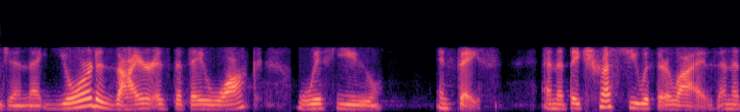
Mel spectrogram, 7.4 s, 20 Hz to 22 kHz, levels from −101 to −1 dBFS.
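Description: Right from the start the whole thing carries Speex codec damage, and it's plainly audible: the speech has that grainy, hoarse edge you get when a CELP coder is short of bits for the excitation. The coarseness fits a bitrate around 11 kbps. The band sits on a phone-style line from 200 Hz to 3.7 kHz, so it's thin and boxy with no real top end.

On top of that there are three spots of VoIP packet loss concealed by the speech codec. The first runs 1.23 to 1.35 s, right after "that your" and before "is that they walk", with about 40 ms missing. The second is 2.83 to 2.90 s, after "is that they walk" and ahead of "with you in", with 60 ms gone. The third and longest is 4.47 to 4.59 s, after "walk with you in", covering 100 ms. Those gaps fit runs of two, three and five 20 ms frames. In each one the decoder keeps repeating its last pitch and filter while ramping the gain down, so the sound smears into a buzzy tone or coloured noise that fades. 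Because each frame builds on the one before, the speech stays a bit weak and off for a short while after real packets resume.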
